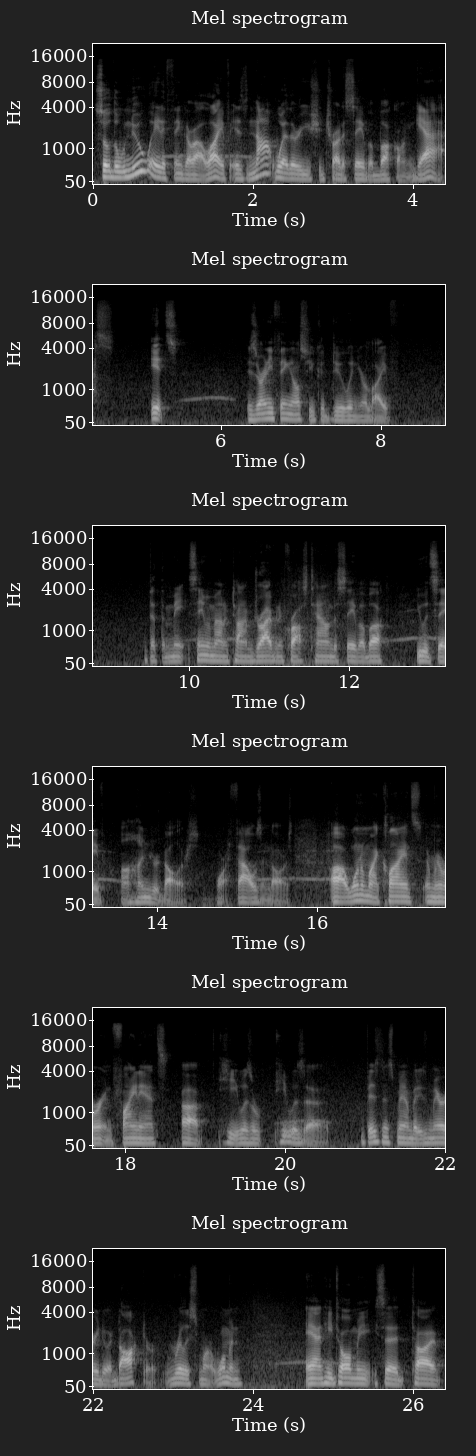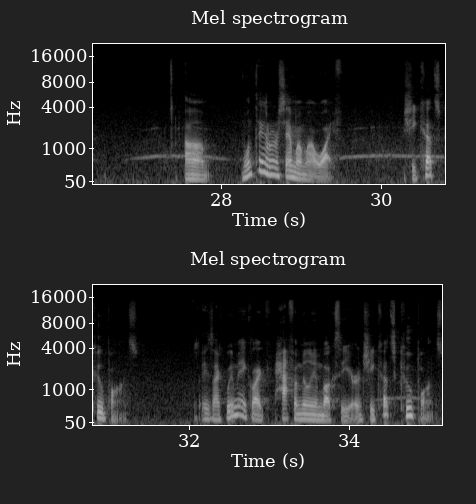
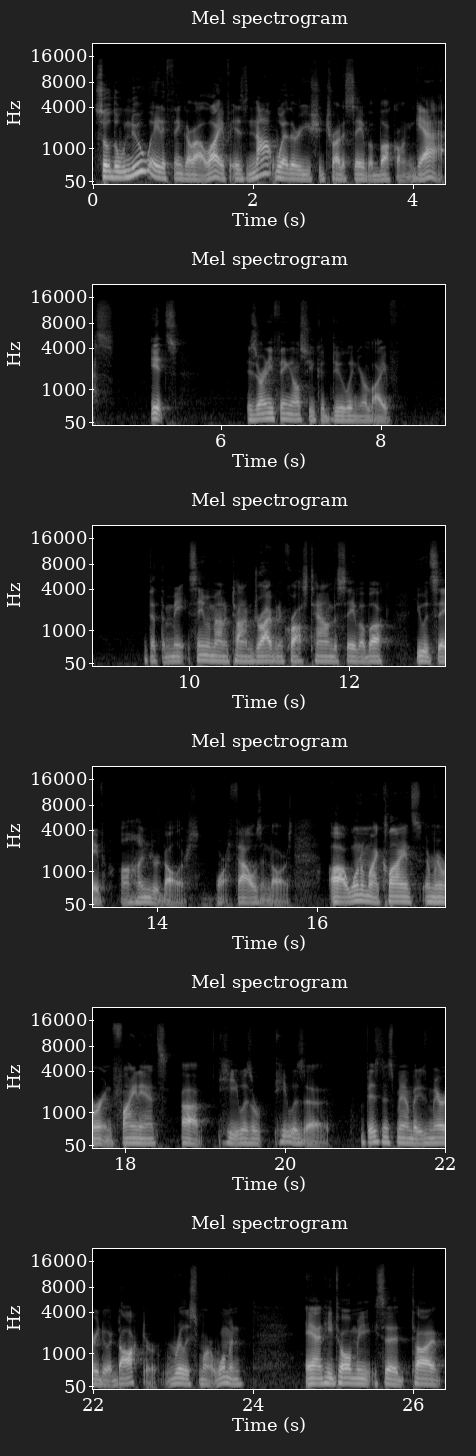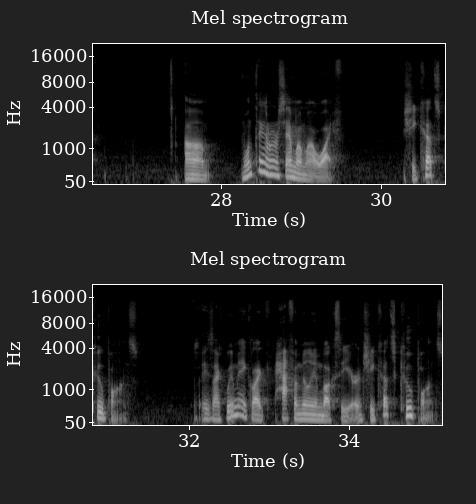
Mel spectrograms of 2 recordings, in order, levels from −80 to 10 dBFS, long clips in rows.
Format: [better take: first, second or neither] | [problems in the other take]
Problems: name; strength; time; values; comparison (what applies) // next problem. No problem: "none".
second | wind noise on the microphone; occasional gusts; 25 dB below the speech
